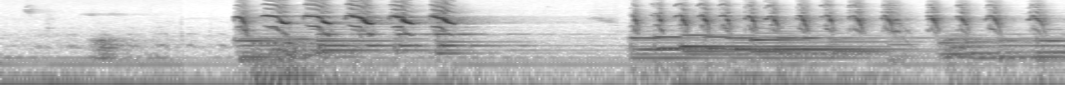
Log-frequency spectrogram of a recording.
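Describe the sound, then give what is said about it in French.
Birds in Martinique sing in two bursts of rapid, repeated chirping phrases, bright, with a short quieter pause between them and a faint low hum underneath. “Alors je voulais commencer mon album avec le chant des oiseaux.”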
